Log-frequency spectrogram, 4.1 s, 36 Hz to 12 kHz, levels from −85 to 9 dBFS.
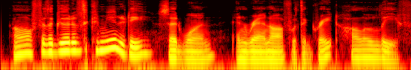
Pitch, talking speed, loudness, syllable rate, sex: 120 Hz, 250 wpm, -18 LUFS, 6.0 syllables/s, male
